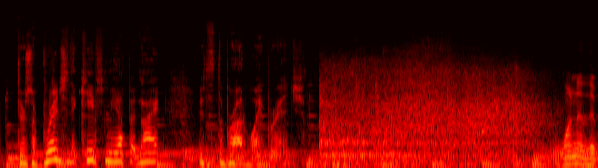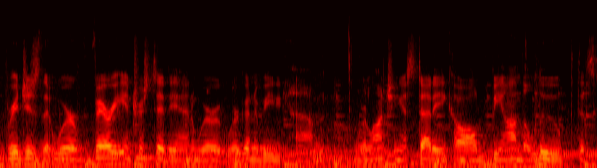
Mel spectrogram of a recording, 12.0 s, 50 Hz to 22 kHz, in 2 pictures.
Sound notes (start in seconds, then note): 0.0 pensive music; 3.2 sounds of vehicles passing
